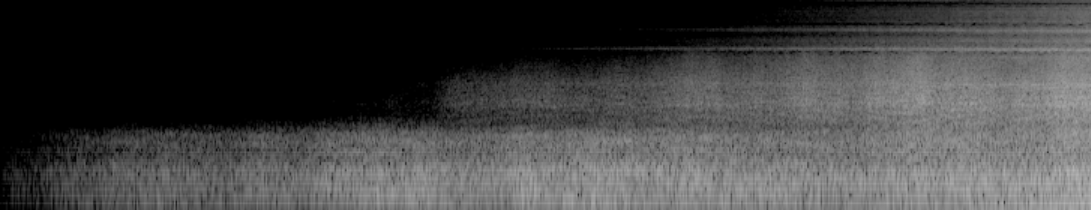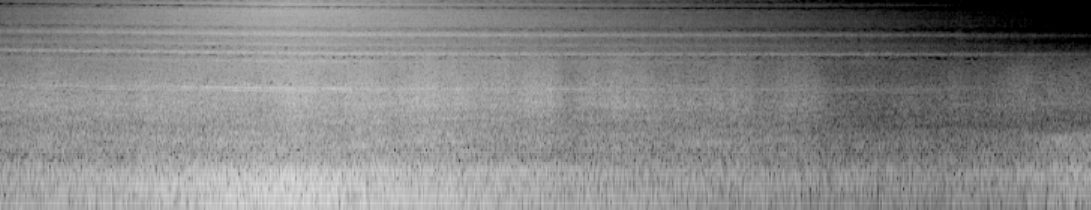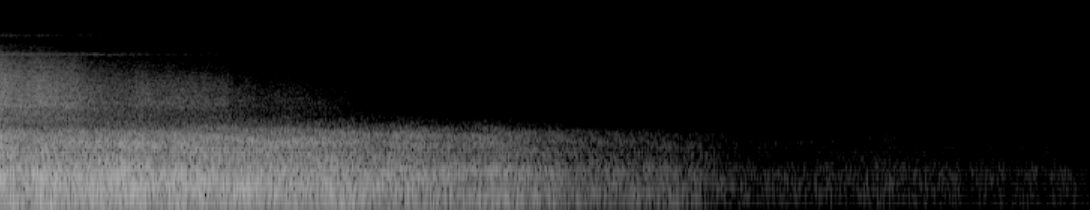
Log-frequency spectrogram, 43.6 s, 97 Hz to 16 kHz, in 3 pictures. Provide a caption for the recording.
Air liner.40 seconds fly by.Louder(9lrs,mltprcssng)
The sound of an airliner flying over. Created artificially. It is based on the sound of the wind recorded in the mountains. The rest of the sounds used in the creation: the sound of a hiss of a gas burner, a whistling sound obtained by synthesis, the sound of a home vacuum cleaner (two versions of this sound with different pitch), low-frequency noise obtained by synthesis. The sound of the wind is processed differently for each of the three main layers. There is a distant layer with a tail, a near layer, an upper layer and a near layer with a low rumble (there is wind and low synth noise in it). Each of these layers goes through a flanger. And the last, tonal-noise layer consists of the sounds of a gas stove burner, a vacuum cleaner and a synthesizer whistle). All filtering, changes in pitch in the tonal-noise layer, level control by layers, are linked to one XY macro controller and their changes are programmed with different curves of rise, time of arrival and decay.
flight, engine, fly-by, sounddesign, sound-design, artificial, cinematic, aviation, noise, flying, game, plane, field-recording, taking-off, aircraft, jet, aeroplane, airplane, sfx, sound, air-liner, fx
